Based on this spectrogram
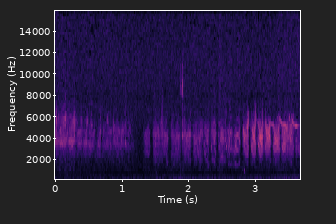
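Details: Bank swallows, birds that nest in colonies dug into sand pits and quarries, give dry, buzzy, raspy notes in a rapid overlapping chatter, like several birds calling together, with a faint hiss behind.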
